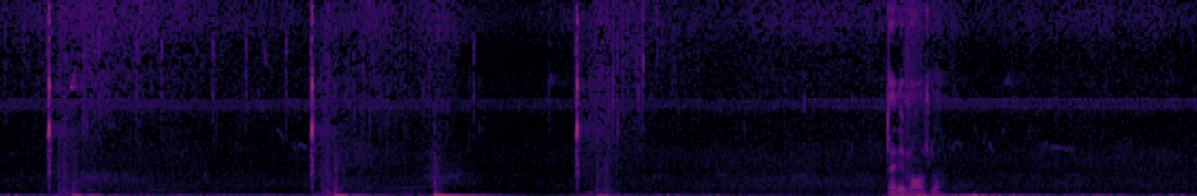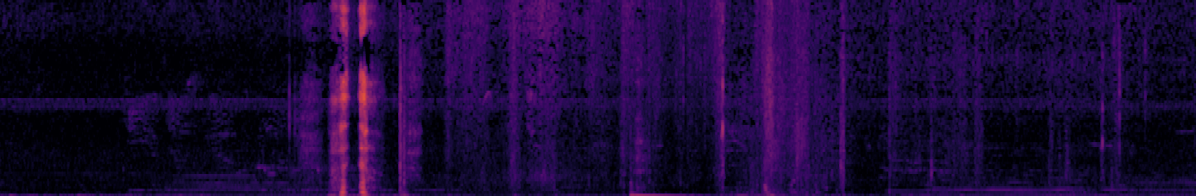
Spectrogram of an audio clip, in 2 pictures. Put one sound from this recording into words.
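Short interface clicks and swooshes sound as menus open and close.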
